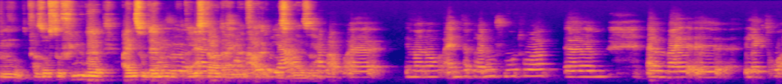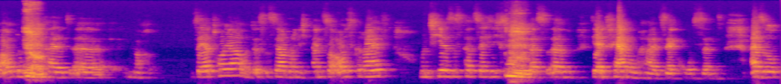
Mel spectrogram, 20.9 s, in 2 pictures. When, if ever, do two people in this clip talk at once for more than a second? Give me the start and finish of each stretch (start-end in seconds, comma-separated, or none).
2.1-4.2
